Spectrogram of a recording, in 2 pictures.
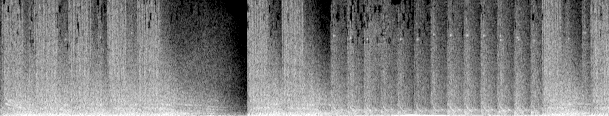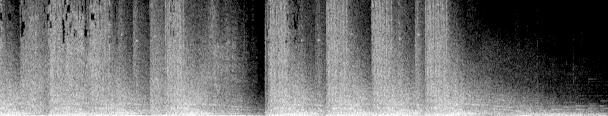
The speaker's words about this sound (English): I don't even remember why I'm using the sniper rifle.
